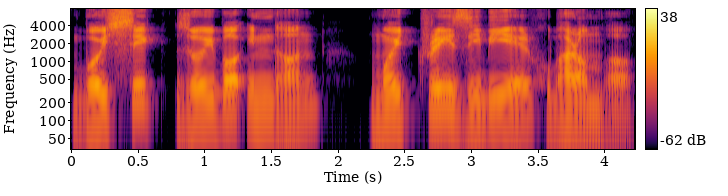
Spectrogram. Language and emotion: Assamese, neutral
